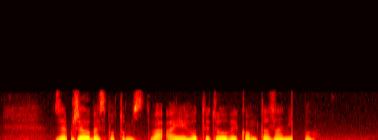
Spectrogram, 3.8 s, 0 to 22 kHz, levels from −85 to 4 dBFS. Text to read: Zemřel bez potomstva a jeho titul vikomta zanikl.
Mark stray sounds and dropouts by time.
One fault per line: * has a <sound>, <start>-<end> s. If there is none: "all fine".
* has a dropout, 0.7-0.7 s
* has a dropout, 2.9-3.1 s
